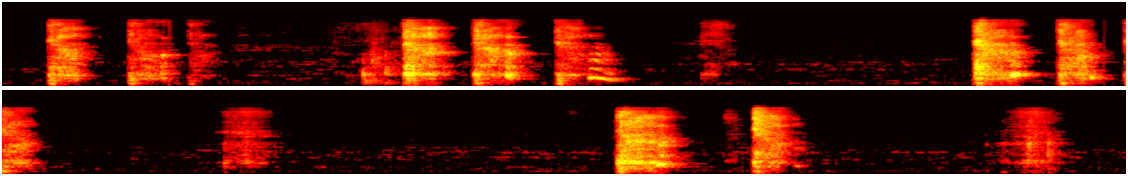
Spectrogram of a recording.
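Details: Bouts of short, harsh coughs with some throat clearing from an adult who woke up congested with a morning head cold.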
